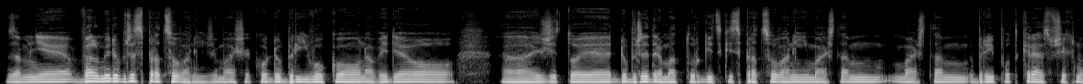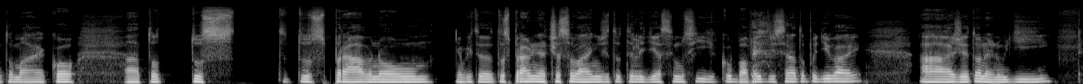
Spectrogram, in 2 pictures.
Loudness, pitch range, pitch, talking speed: -17 LUFS, 110-125 Hz, 120 Hz, 155 wpm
